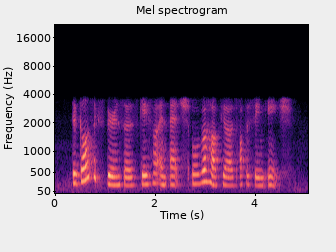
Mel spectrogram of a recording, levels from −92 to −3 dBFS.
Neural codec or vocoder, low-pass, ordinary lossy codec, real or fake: codec, 24 kHz, 0.5 kbps, DualCodec; 3.6 kHz; Opus, 24 kbps; fake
